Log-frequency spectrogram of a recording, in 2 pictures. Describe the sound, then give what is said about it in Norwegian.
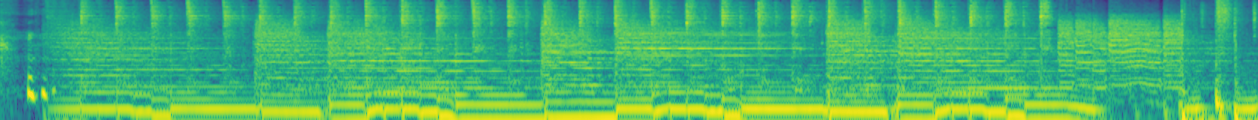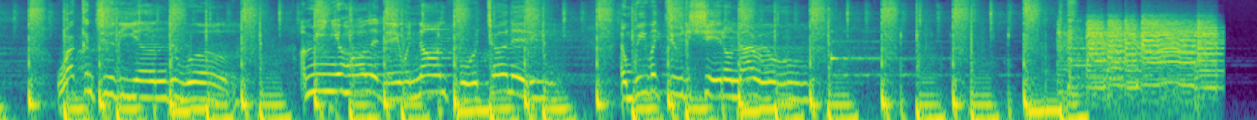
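A pop-rock song with sung vocals and distorted guitar, loud; a steady droning opening gives way to a choppier, rhythmic section as the singing comes in. “de beskriver seg selv på sin Facebook-side som et pop-rock-band-aktig ish ting”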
